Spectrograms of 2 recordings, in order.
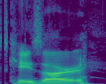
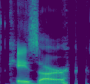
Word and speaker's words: Caesar: And she's like, well, you're not really German, so I'm not sure why we're going with Kaiser here, but sure. They don't do the soft C. No soft C for them.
